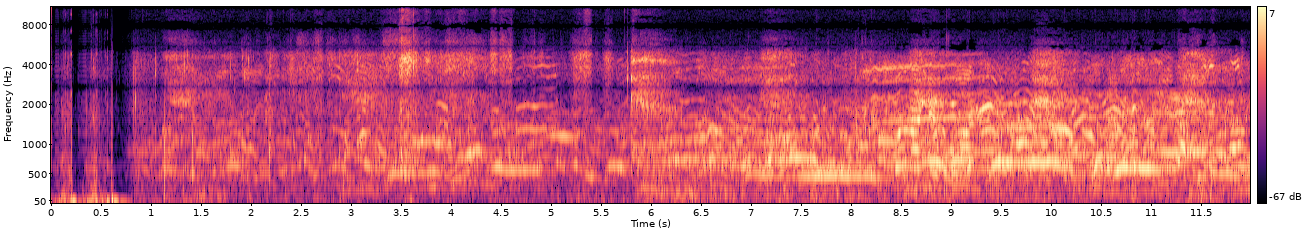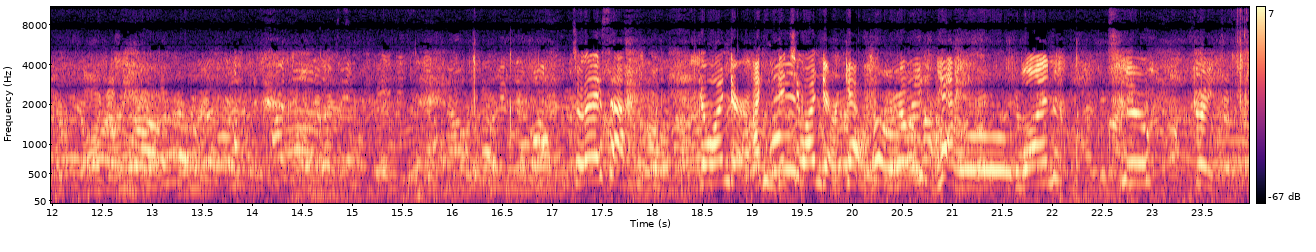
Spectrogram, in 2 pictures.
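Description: Sea water laps and splashes around people wading.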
